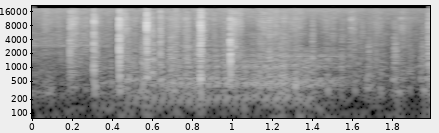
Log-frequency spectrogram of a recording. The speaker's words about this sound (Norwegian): Hvorfor er det så mye duer her inne? Nei, Det er de eh, jævla trusselbrevduene. Jeg har fått så mange, jeg har ikke klart å få alle ut engang.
